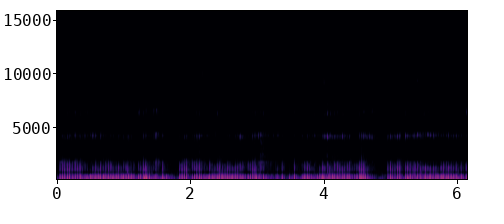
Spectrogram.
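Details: Loud purring from a happy domestic cat: a thick, buzzing rumble in long stretches of roughly one to two seconds, separated by short breath gaps, heard close and clear.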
